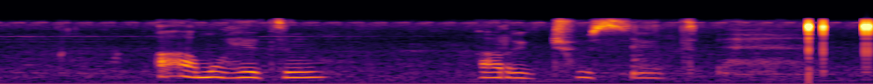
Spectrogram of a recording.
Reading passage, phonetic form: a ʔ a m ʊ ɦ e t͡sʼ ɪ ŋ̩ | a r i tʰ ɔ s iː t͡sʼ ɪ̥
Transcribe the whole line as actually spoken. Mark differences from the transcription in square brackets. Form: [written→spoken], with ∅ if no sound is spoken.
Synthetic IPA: a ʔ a m ʊ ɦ e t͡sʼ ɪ ŋ̩ | a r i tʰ [ɔ→u] s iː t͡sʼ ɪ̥

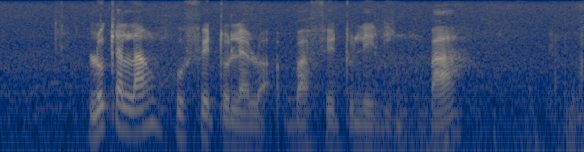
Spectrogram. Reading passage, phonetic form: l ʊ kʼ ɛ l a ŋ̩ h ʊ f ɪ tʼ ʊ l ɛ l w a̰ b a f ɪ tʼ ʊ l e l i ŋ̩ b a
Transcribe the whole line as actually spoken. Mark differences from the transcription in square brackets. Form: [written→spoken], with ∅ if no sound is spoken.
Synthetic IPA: l ʊ kʼ ɛ l a ŋ̩ h ʊ f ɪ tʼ ʊ l ɛ l w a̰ b a f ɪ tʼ ʊ l e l i ŋ̩ b a

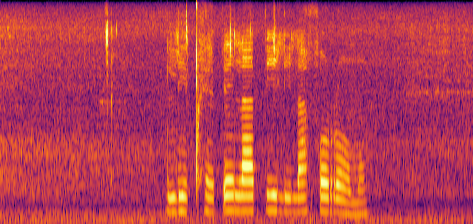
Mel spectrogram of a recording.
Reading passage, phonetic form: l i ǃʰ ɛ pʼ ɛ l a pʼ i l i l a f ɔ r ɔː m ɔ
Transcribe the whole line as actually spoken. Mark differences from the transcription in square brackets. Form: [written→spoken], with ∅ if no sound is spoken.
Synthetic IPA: l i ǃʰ ɛ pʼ ɛ l a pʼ i l i l a f ɔ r ɔː m ɔ

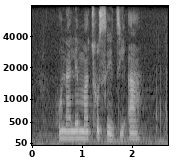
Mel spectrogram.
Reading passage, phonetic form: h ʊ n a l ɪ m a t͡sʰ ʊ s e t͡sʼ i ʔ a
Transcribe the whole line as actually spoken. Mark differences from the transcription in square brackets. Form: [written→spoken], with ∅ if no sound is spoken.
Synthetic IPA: h ʊ n a l ɪ m a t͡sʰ ʊ s e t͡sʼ i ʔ a

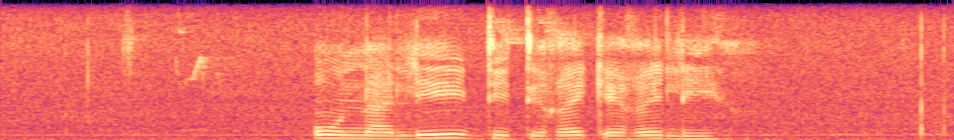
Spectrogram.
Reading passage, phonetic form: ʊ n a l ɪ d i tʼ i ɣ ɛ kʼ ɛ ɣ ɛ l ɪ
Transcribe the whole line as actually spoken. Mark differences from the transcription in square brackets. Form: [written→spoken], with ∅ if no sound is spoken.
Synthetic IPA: ʊ n a l ɪ d i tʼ i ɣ ɛ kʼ ɛ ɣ ɛ l ɪ

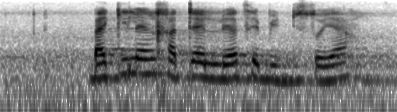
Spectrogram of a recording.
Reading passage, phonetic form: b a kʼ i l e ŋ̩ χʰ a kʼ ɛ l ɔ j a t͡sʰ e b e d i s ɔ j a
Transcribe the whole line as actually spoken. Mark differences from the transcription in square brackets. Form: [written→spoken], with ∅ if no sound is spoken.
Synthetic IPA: b a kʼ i l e ŋ̩ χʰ a [kʼ→tʼ] ɛ l ɔ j a t͡sʰ e b e d i s ɔ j a

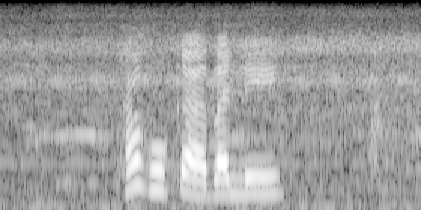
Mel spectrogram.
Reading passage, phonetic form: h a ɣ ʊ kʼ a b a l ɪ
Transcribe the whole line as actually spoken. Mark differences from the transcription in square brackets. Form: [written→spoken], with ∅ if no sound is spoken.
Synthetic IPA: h a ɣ ʊ kʼ a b a l ɪ

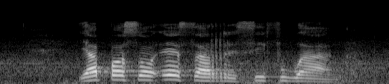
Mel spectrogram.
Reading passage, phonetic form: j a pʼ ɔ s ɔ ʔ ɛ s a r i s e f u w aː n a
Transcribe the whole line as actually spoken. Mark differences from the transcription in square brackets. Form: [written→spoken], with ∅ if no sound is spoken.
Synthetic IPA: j a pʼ ɔ s ɔ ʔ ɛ s a r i s [e→i] f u w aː [n→ŋ] a

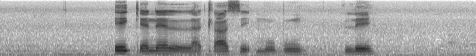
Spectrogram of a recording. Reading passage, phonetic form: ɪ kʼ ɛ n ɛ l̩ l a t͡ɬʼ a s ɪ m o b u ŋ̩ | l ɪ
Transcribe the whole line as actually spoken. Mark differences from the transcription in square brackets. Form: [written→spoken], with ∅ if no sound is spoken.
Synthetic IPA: ɪ kʼ ɛ n ɛ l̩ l a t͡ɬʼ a s ɪ m o b u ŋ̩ | l ɪ

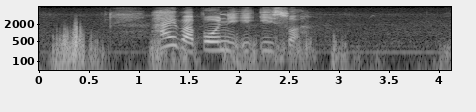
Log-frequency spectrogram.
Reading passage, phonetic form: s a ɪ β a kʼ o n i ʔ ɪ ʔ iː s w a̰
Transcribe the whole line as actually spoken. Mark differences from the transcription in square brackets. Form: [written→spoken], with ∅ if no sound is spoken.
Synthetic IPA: [s→h] a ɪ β a [kʼ→pʼ] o n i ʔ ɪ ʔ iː s w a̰

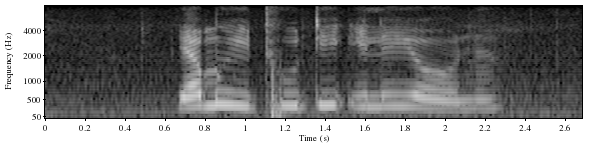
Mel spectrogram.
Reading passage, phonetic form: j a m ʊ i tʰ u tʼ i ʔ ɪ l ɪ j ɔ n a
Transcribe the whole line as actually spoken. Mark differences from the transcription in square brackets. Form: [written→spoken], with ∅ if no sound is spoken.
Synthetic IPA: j a m ʊ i tʰ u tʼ i ʔ ɪ l ɪ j [ɔ→ɔː] n a

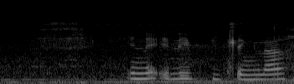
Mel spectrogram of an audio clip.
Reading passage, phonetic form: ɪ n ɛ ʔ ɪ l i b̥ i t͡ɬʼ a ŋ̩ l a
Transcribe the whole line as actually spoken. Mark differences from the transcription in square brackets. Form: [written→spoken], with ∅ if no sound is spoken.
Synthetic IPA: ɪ n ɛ ʔ ɪ l [i→ɪ] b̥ i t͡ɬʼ [a→e] ŋ̩ l a

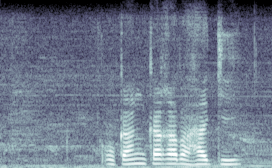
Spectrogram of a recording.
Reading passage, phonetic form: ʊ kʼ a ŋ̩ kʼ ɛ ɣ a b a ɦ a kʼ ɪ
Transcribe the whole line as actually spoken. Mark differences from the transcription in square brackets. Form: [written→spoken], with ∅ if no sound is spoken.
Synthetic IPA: ʊ kʼ a ŋ̩ kʼ [ɛ→a] ɣ a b a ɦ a kʼ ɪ

